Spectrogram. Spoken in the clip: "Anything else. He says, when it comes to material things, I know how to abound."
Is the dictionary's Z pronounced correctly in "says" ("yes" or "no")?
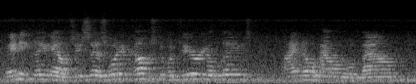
yes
